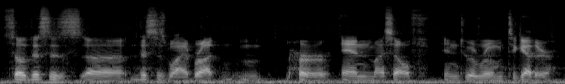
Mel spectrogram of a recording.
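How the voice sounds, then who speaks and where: A male tabletop player talks casually through the game. His pitch sits a little low, and the recording carries clear background noise. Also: level tone, a little slow.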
